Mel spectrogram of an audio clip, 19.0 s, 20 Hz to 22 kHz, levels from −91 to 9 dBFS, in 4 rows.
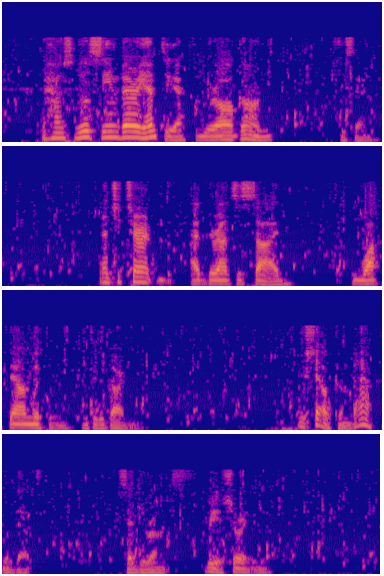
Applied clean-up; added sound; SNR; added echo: classical method spectral subtraction.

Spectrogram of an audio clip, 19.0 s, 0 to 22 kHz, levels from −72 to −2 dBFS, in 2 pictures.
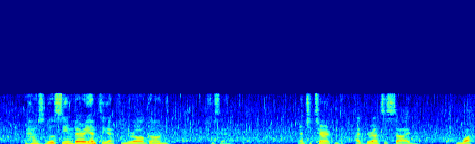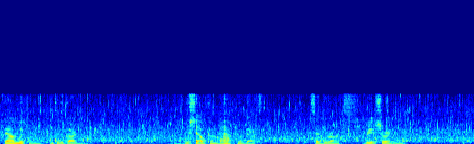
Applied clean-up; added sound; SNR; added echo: none; Stream / Liquid; 11 dB; none.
